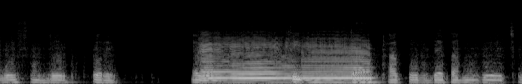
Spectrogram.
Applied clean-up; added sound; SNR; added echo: neural mask model RNNoise.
